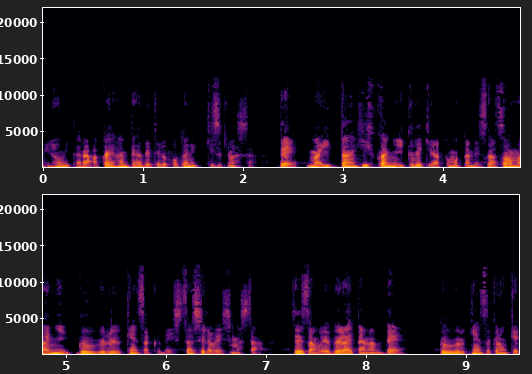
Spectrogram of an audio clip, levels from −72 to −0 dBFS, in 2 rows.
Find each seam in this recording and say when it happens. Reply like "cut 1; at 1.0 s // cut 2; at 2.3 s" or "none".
cut 1; at 2.3 s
